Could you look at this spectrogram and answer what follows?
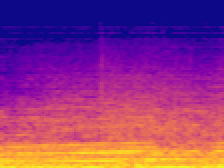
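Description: Subaru BRZ tS boxer engine pulling on a highway: a steady, loud in-cabin engine drone with road rumble and a faint rising tone, no talking.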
